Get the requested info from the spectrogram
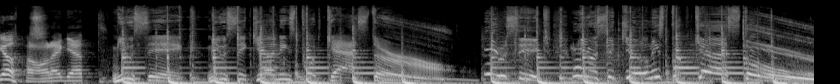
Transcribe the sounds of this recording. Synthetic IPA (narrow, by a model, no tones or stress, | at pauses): ɡɔthɾaɡɛt̪ | mjuzɪkmjʉszɪkjɜ˞nɪ̃ŋz̥pʰɔd̚kʰæstə˞ | mjuzɪkmjuzɪkjɜ˞nɪ̃ŋz̥pʰɔd̚kʰæstə˞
